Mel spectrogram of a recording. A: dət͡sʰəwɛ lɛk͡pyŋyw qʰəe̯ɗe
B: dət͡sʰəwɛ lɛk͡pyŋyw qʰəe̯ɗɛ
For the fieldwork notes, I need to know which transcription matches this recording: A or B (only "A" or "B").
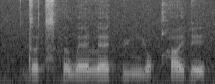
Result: A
